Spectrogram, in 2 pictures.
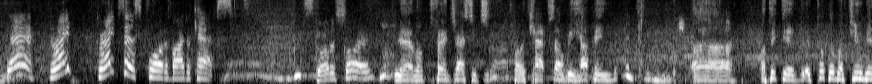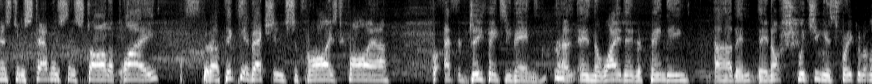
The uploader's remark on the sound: We’re LIVE from the National Convention Centre in Canberra. Despite a tech hiccup we are able to get most of our pre-game chat before tonights live call.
